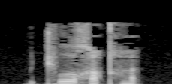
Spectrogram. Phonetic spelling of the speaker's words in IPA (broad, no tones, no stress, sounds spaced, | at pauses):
cʰ u χ ə qʰ ə̤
